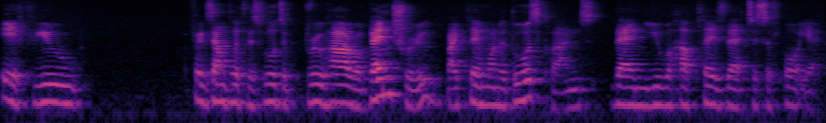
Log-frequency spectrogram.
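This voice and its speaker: A middle-aged man talks in a conversational, explanatory way, as if giving friendly tips on video. His voice sits at a medium pitch. The recording is slightly dull, with clear room echo. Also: steady tone, moderate pace. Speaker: presenter, former game storyteller. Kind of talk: informal advice video monologue.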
